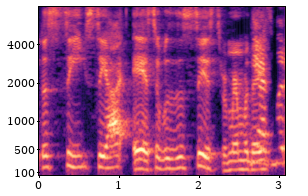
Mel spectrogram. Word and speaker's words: cis: It was a cis. Remember that? Yes, but it's pronounced. But it's pronounced like cis. SISS. Right.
